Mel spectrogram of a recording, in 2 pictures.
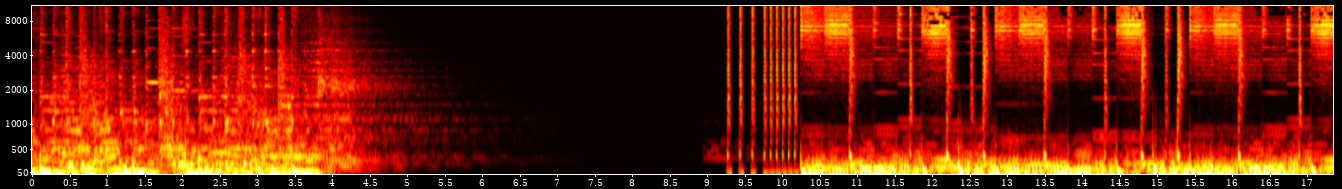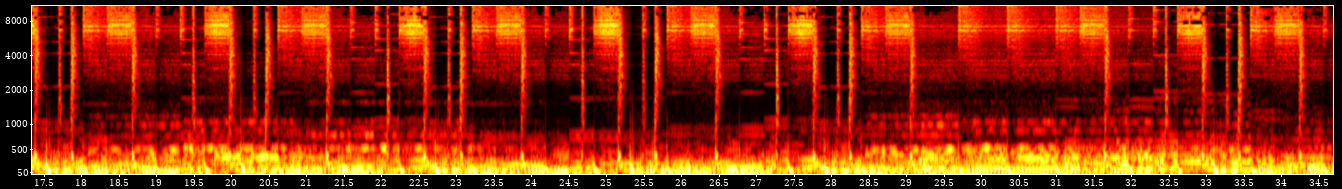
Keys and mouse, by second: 0.7-1.3 drag, 6.4 click, 30.9 click.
